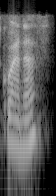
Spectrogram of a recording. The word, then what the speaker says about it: Gwyneth: part, my name is Gwyneth. Gwyneth. People just call me. Spelled the same. It's pronounced the same as G-W-E-N, but spelled G-W-Y-N.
